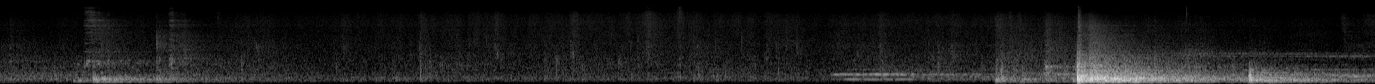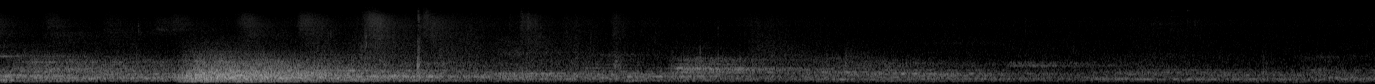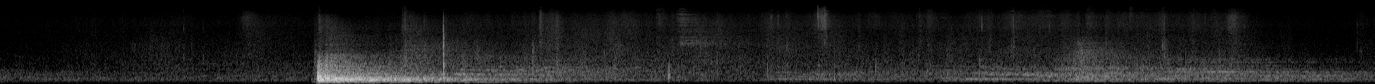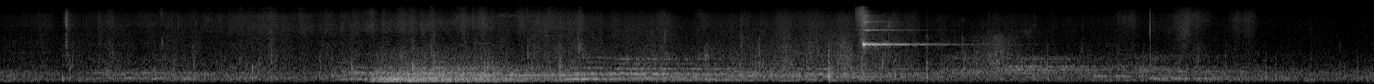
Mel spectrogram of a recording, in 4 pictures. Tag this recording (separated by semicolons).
zamora; field-recording; echoes; cathedral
